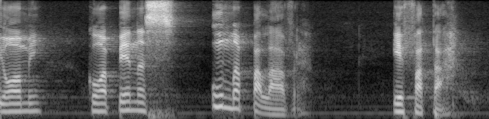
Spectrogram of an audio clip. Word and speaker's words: Efatá: E simplesmente com o poder daquela palavra de Jesus, a pronúncia Efatá, que significa abre-te, simplesmente aquele homem é curado na hora.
